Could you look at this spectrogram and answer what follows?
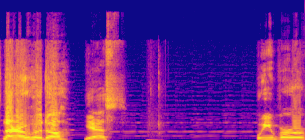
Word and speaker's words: Naruhodo: So this is how it's pronounced, Naruhodo.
